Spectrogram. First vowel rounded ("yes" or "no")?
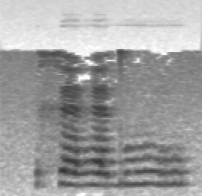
no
